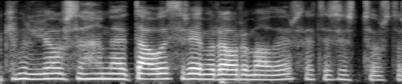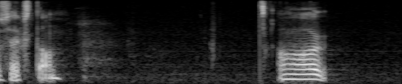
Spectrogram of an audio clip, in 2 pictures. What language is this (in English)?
Icelandic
